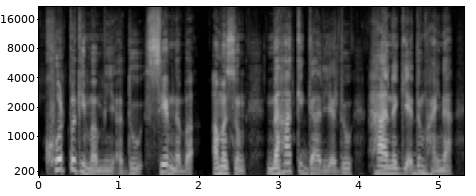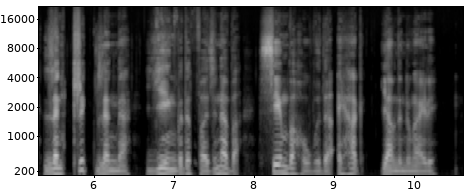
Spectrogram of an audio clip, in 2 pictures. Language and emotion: Manipuri, happy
